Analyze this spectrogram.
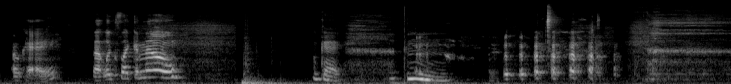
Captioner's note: laugh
